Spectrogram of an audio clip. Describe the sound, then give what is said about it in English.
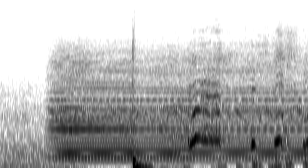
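A loud, sustained train horn blares steadily in a harmonic chord, with a sharp knock partway through and faint voices murmuring underneath. A neighbor plays the train horns, along with his home alarm, from his house on Peach Street in Van Nuys, Los Angeles, several times a day. “Peaceful tree-lined Peach Street in Van Nuys sounds more like a train station because of one neighbor who's been blasting a daily symphony of both his home alarm and train horns.”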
